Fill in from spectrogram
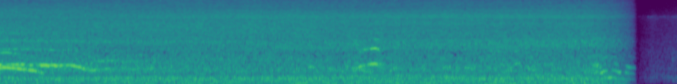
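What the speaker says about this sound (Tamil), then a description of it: "ஸோ ஃபால்ஸோட சவுண்டு எனக்கு நல்லா கிளியராக கேட்குது" Benki Falls waterfall in a Karnataka forest roars steadily and loudly up close, a dense unbroken rush of water with faint birdsong above it, cutting off abruptly at the end.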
